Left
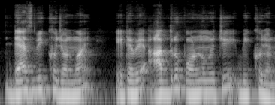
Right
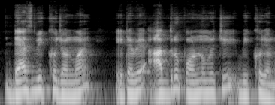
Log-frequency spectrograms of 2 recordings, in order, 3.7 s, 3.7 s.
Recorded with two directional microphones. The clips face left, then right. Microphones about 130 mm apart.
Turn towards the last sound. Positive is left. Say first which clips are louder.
# right 4 dB
turn(degrees=-40)  # may be behind; listen again after turning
